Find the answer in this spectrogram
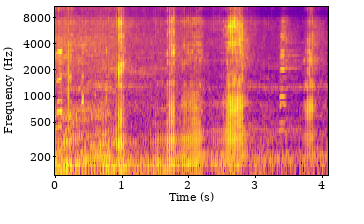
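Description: Several motor scooters pass at low speed, their small engines running steadily. Voices come through briefly near the middle and end.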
